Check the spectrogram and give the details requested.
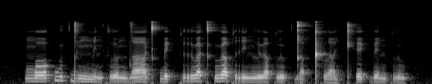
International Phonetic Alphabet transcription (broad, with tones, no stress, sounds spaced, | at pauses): m ɔː˦˥ k w u˥˩ k̚ d ɯ˧ ŋ m i˨˩ n k l o˧ n d aː˦˥ kʰ w e˦˥ k̚ p r u˥˩ a̯ kʰ u˥˩ a̯ p r i˧ n l ɯ˧ a̯ p l u˨˩ k̚ d a˨˩ p̚ kʰ l a˩˦ j kʰ e˥˩ k̚ w e˧ n p l u˨˩ k̚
